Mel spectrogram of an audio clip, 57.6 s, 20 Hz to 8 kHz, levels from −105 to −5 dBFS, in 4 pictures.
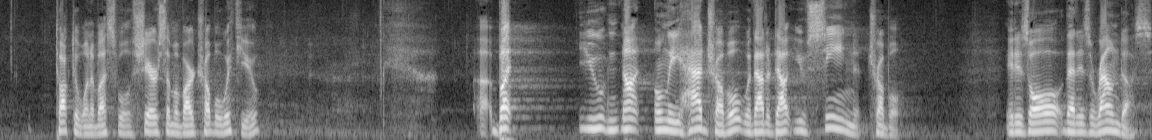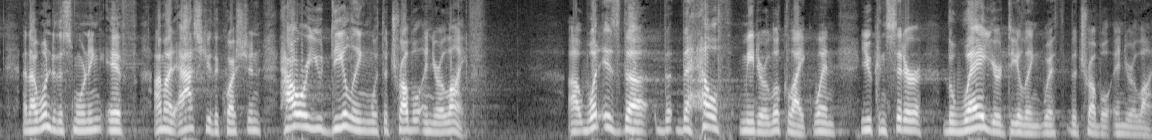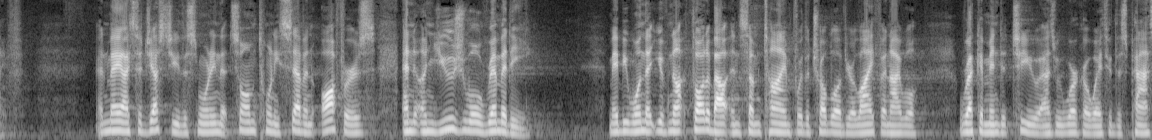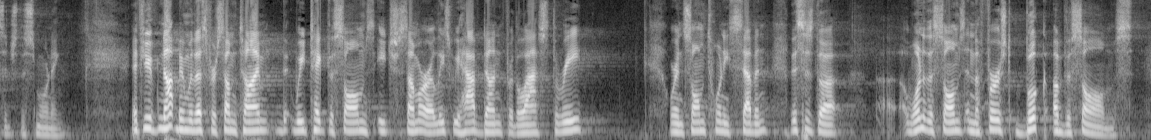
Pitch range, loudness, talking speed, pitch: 130-160 Hz, -19 LUFS, 175 wpm, 145 Hz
